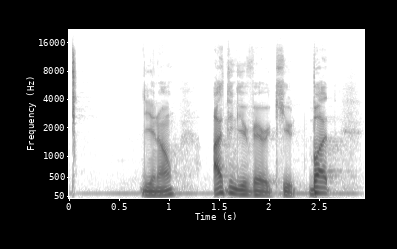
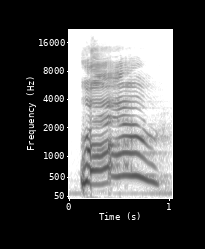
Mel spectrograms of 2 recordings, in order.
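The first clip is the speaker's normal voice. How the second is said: squeaky high mock roar; high-pitched roar. Shown as a demonstration. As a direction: roar like a tiny cute beast. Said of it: "it's a high-pitched roar".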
